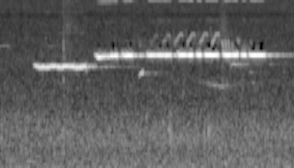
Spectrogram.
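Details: White-throated Sparrow song in Canada: a clear, pure whistle followed by a higher sustained whistle that breaks into quick, wavering repeated notes; a crow, a possible yellow warbler and another warbler call faintly behind it.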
